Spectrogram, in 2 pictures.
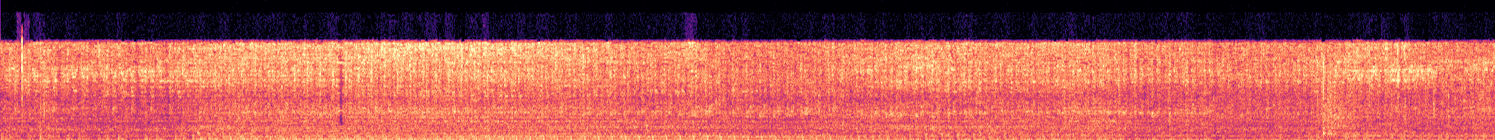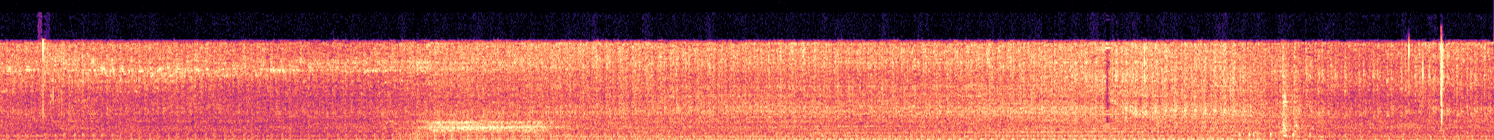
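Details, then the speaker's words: Motorcycle after an upgrade, new noises since: idles and blips with a breathy air rush that rises with revs, no metallic scrape. It is just air, a false alarm. "that's the sound of air not the sound of"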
